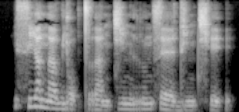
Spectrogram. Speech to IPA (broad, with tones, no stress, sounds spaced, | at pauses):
s i˥˩ a̯ n a˧ w j ɔ˨˩ ʔ t r a˩˦ n t͡ɕ i˧ n r u˦˥ n s ɛː˨˩ d i˨˩ n t͡ɕʰ e˨˩ ʔ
